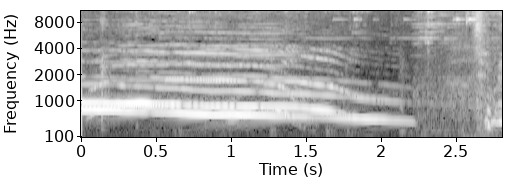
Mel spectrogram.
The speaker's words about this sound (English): Well, I have a piece of video of them in the air. I don't have the kissing because it just, right, you got the screaming? Yeah, this is the screaming.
